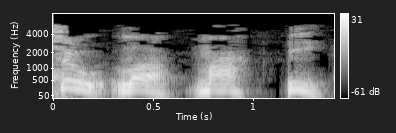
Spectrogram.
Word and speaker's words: Soleimani: The question about, the reporter asked, Mr. Secretary of State, what about the assertion by General Zarif that the General Salami, I'm sorry, I keep saying it wrong. You know I don't mean to say that wrong. – No. – Suleimani.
